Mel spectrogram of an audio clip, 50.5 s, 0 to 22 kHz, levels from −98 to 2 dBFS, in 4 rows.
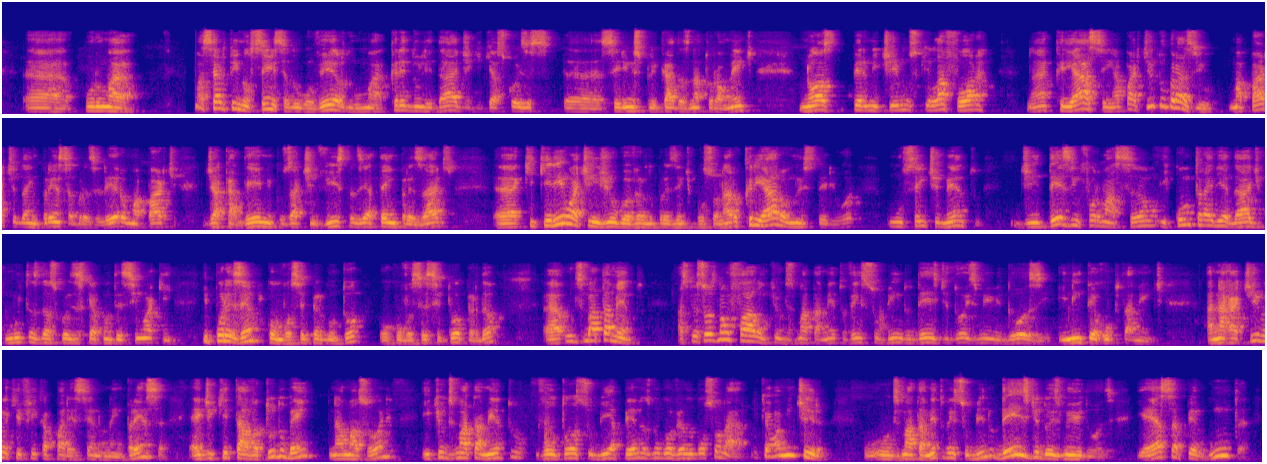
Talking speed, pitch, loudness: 160 wpm, 165 Hz, -26 LUFS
